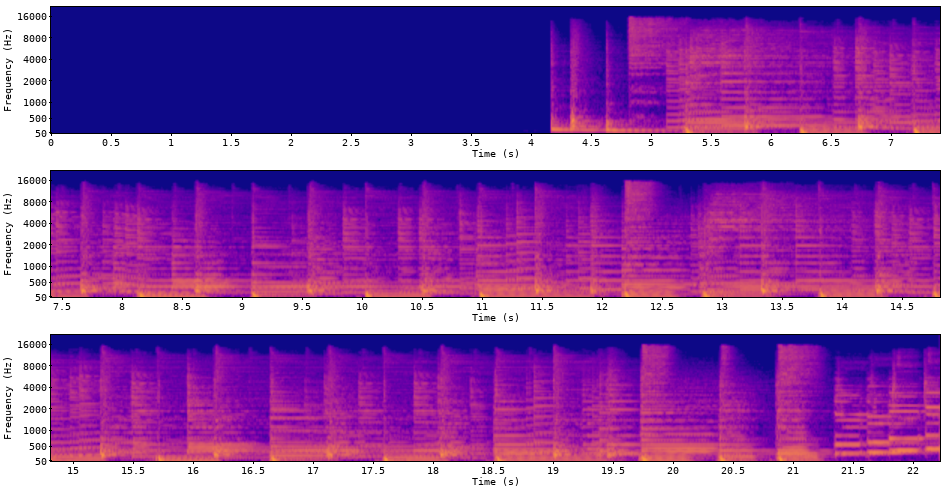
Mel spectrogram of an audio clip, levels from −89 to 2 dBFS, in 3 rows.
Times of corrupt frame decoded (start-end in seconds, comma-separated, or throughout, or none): 4.34-4.41, 7.40-7.47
